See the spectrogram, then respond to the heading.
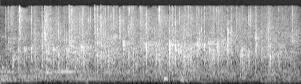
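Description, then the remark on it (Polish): An audience claps together in a dense, steady wash of applause that continues without a break for several seconds, with no voices standing out. “wielkie brawa.”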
